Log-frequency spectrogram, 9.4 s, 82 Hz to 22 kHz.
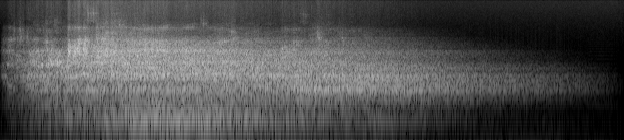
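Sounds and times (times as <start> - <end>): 
people whispering: 0.0 - 8.1.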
